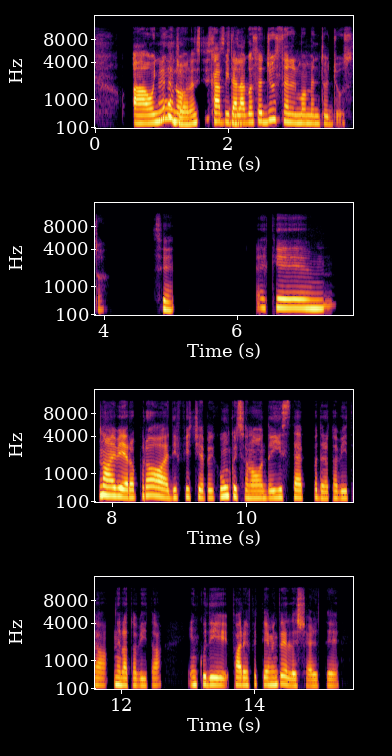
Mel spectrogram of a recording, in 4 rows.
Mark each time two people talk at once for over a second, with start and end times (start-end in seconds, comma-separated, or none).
0.9-2.2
